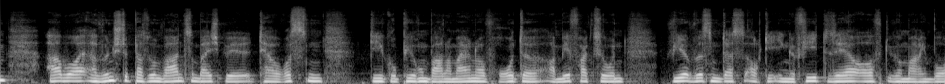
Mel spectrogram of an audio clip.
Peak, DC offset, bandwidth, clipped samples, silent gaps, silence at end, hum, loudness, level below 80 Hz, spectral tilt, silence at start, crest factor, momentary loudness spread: -2 dBFS; under 0.1%; 13 kHz; under 0.1%; none; 0 s; none; -15 LUFS; -44 dBFS; -7.5 dB/octave; 0 s; 12 dB; 6 LU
